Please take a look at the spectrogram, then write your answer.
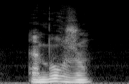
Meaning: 1. bud (of plant) 2. pimple
- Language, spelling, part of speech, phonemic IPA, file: French, bourgeon, noun, /buʁ.ʒɔ̃/, Fr-bourgeon.ogg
